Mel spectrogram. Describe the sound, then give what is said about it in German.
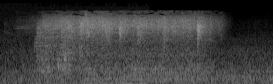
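Water bubbling and swirling in a river, a faint, soft gush that rises in, holds for about a second and a half, then stops. “Da blubberte etwas im Wasser, kleine Strudel entstanden”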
